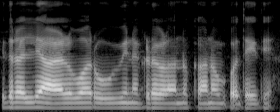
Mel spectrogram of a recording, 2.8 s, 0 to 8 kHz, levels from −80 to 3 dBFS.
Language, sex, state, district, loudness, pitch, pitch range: Kannada, male, Karnataka, Koppal, -18 LUFS, 125 Hz, 125-130 Hz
